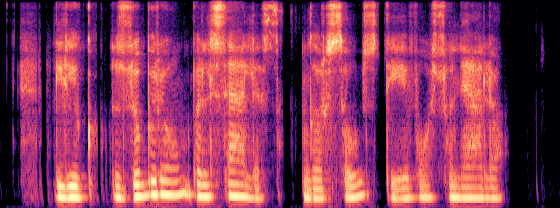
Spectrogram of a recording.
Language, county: Lithuanian, Tauragė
